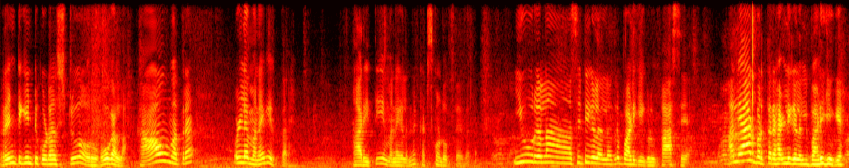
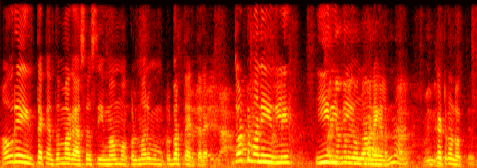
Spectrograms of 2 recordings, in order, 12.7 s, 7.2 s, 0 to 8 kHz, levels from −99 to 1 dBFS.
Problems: background sounds at intervals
